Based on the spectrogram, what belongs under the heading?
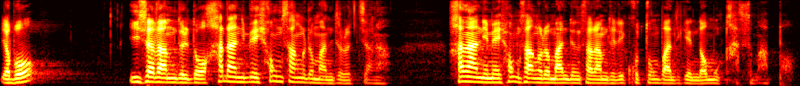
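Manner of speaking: retold tender plea, low and soft; quiet heartfelt reply. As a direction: voice a wife's gentle sorrow, sinking toward whisper. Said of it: "아내가 아무런 대답도 안 하고 딱 한마디만".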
